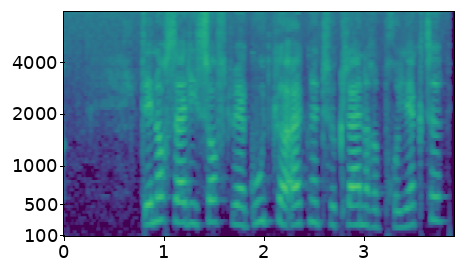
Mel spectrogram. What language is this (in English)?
German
